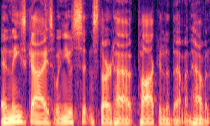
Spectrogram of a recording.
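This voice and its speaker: A man with a Western Pennsylvania accent, very deep and low in pitch with vocal fry, in a dry, close sound with no echo. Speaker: podcast host, musician. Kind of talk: casual chat.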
